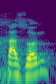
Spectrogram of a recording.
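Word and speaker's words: חזון: On a vu que le terme révélation voulait dire chazon, ça se prononce chazon, qui veut dire vision, songe, communication divine, révélation.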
